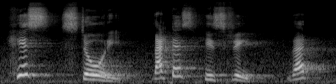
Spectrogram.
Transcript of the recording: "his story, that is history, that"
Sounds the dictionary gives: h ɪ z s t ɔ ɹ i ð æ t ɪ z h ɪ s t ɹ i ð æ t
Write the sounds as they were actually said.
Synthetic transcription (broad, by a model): h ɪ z s t ɔ ɹ i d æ t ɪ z h ɪ s t ɹ i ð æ t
